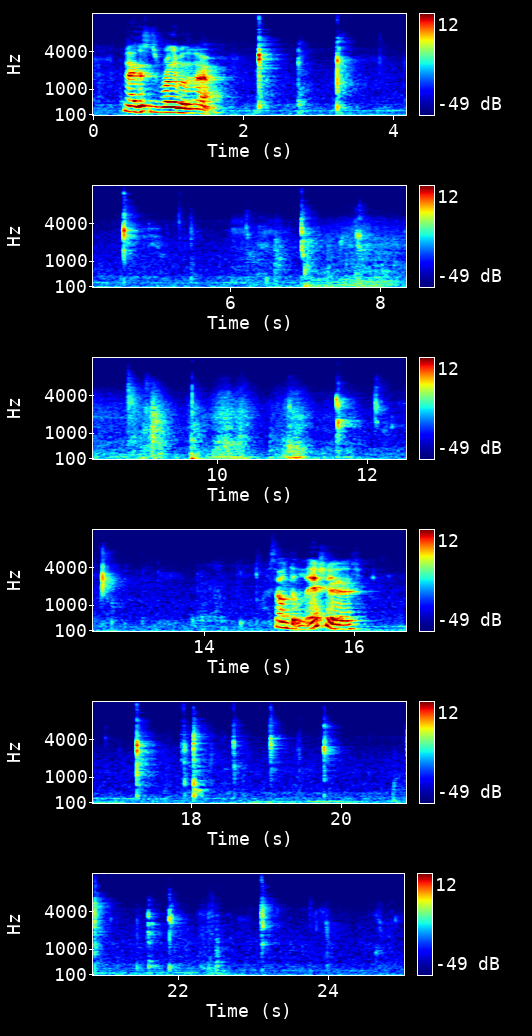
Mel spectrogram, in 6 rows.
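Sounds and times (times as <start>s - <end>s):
chewing with wet mouth clicks: 4.5s - 5.6s, 11.6s - 14.8s, 16.2s - 20.1s, 20.8s - 25.0s.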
